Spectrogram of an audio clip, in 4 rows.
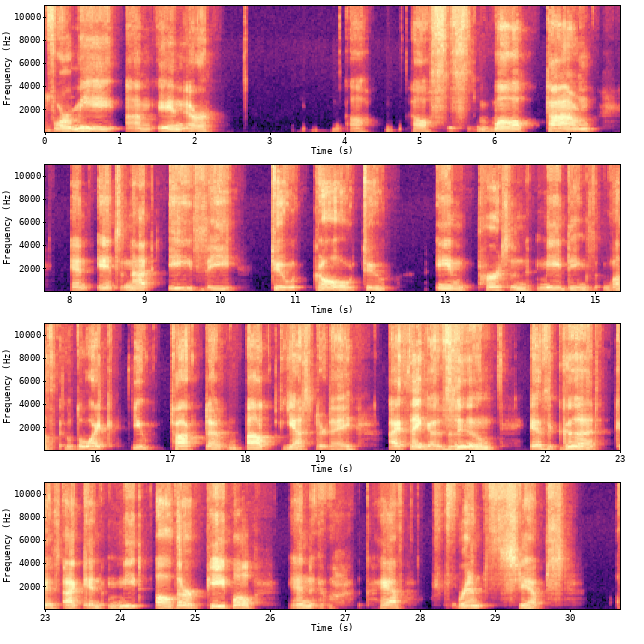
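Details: Real adult male with aphasia after a stroke 11 months earlier; at first he could say only one word, and after three or four months he could speak a little; aphasia.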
